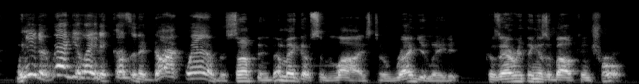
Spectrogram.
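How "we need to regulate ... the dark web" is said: very high yell, pitch swinging all over. Imitating a feared regulator's complaint: imitating Janet Yellen yelling. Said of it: "she'll start to yelling about something".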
